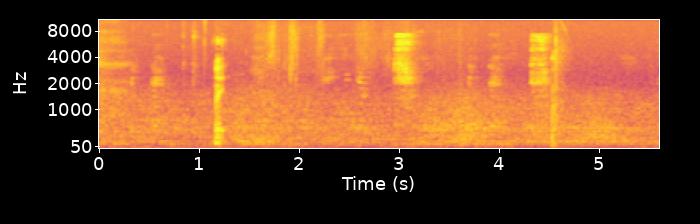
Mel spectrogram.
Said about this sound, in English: By the way, I just had to YouTube Japanese sneezing to see if I can hear hakushin.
